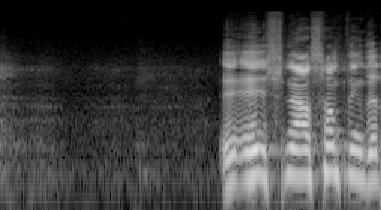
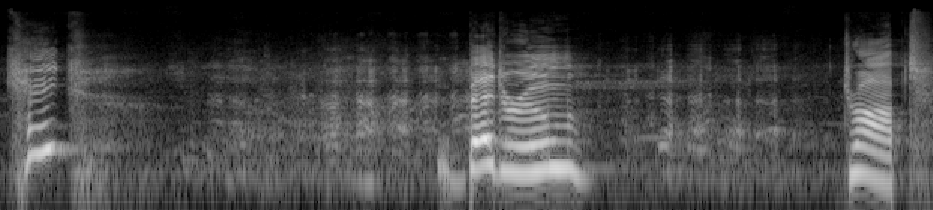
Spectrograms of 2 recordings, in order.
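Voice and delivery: put-on high child's voice between sobbing breaths; catching breath; 6 semitones higher, much slower than usual. Son explaining to dad after crying, catching breath. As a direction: gasp out one word at a time. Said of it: "he takes a breath".

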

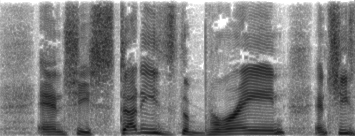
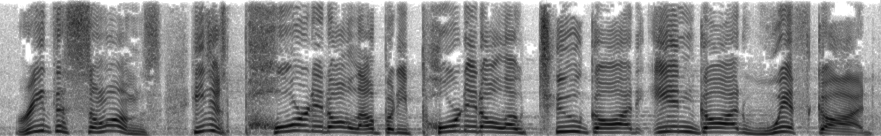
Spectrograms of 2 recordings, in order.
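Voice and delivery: much higher, slow urging; fervent, rising; 8 semitones higher, slower than usual. Real, not acted. Pastor urging congregation to pour out to God, fervent. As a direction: lift it up with fervor.

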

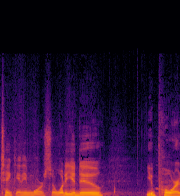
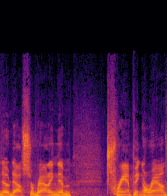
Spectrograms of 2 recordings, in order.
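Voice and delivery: ordinary delivery

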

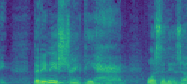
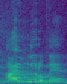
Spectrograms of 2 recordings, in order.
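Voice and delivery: much higher, tiny, softer voice; little man voice; 13 semitones higher, 8 dB quieter, faster than usual. Retold or imitated. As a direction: squeak it out like a small boy. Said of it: "He goes".

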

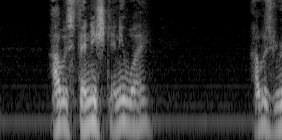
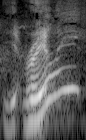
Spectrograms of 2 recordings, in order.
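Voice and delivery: very high, louder incredulous "really?"; sarcastic disbelief; 13 semitones higher, 5 dB louder than usual. Real, not acted. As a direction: toss it off in mock disbelief. Reacting to misplaced praise.

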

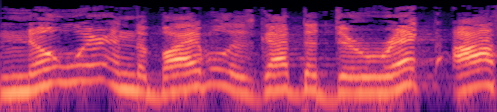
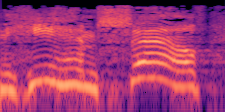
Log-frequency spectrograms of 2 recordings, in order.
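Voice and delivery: HIMSELF stressed, slow and raised in pitch; emphatic; 5 semitones higher, 4 dB louder, slower than usual. Shown as a demonstration. Preacher quoting James on God, HIMSELF stressed emphatically. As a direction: lean slowly on HIMSELF, pitched up.

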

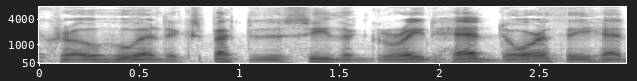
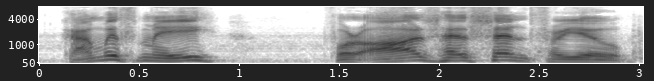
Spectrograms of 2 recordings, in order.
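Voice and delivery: higher-pitched messenger voice; character voice, raised and official; summoning soldier; 6 semitones higher, 5 dB louder than usual. A narrator's reading. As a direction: deliver the summons like a sentry.

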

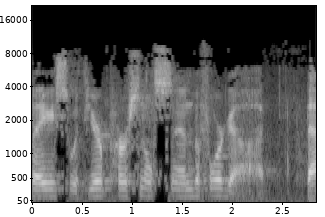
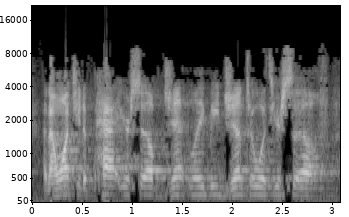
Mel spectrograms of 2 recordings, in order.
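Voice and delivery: normal talking voice

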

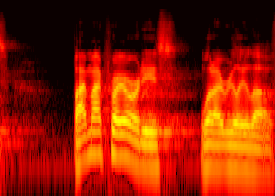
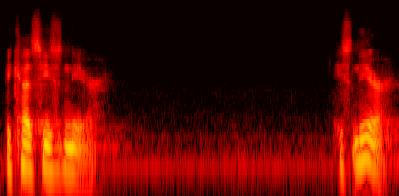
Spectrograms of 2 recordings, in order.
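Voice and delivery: hushed, softer and slightly lower, with long pauses; still small voice; 6 semitones lower, 7 dB quieter than usual. Shown as a demonstration. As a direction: fade to a quiet, intimate closeness. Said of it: "in a still small voice".

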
